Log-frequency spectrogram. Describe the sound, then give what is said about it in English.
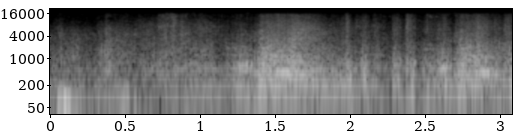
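Saber cats roar and snarl in a video game, a couple of rough, growling bursts rising and falling over a steady noisy background, with no talking. “This place is lousy with saber cats.”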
